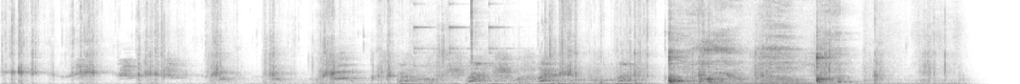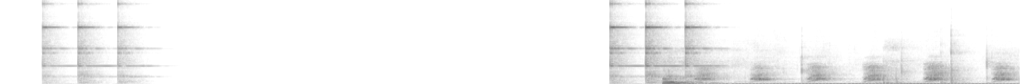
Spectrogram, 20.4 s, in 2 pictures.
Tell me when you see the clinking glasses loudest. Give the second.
17 s.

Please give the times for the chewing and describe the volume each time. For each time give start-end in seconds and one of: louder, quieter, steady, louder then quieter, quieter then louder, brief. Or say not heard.
0.0-9.7 steady.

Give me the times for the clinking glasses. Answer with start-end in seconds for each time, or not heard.
4.2-5.2, 10.6-11.7, 16.3-17.4.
